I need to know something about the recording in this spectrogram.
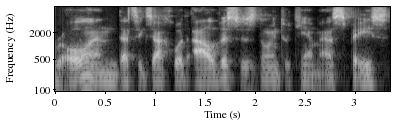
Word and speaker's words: Alvys: I always say well I want to sound like Elvis uh many times I just love uh what Elvis did to uh rock and roll and that's exactly what Alvis is doing to TMS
